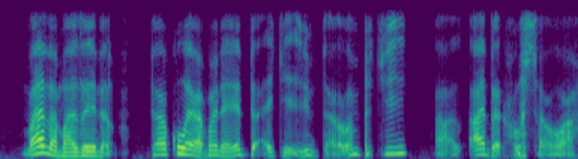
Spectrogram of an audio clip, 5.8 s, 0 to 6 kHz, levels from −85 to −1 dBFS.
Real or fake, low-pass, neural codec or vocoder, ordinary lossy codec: fake; 5.4 kHz; autoencoder, 44.1 kHz, a latent of 192 numbers a frame, MeloTTS; none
